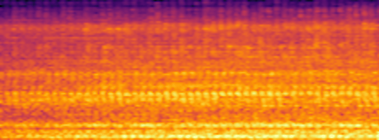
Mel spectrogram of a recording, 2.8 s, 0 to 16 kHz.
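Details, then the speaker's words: Free scrap electric air compressor, made in China, first run after revival and not yet oiled: steady, even, quick pumping thump with an airy hiss and no knocks. Quiet and healthy; later reaches 30 PSI. "Probably should put some oil in there. Is quiet. That's nice."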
